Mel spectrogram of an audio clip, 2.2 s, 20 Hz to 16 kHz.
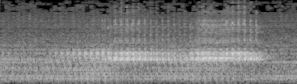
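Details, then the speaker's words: Milling a 12.6 mm tang on a tailstock die holder, 1 mm cut with the workpiece overhanging the vise side: harsh steady buzzing squeal around 1 kHz; chatter suspected from lack of rigidity. "I don't like the sound of that. That's the sound of lack of rigidity, I think."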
